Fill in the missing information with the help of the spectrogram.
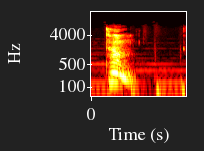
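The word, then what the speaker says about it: thumb: थम, अंगूठा, थम, अंगूठा। जैसे थम इम्प्रेशन होता है, अंगूठे का निशान, थम इम्प्रेशन। तो इसे थंब ना पढ़ें, अंगूठा, थम, सिंपली थम।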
